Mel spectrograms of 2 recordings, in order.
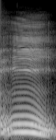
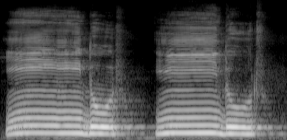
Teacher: যখন আমি শুধু ই উচ্চারণ করছি ই, তখন কিন্তু নাকের সাহায্য লাগছে না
